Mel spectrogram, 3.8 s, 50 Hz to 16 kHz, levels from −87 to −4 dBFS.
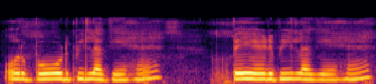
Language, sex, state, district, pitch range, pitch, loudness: Hindi, female, Bihar, West Champaran, 205-220 Hz, 215 Hz, -14 LUFS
